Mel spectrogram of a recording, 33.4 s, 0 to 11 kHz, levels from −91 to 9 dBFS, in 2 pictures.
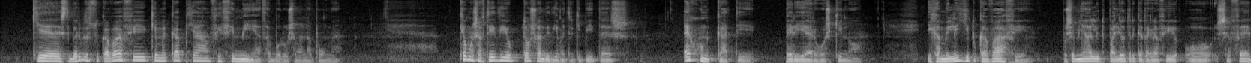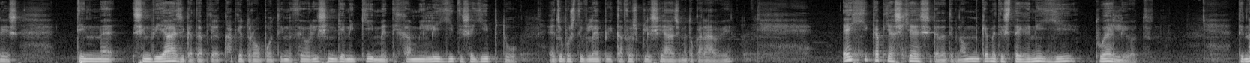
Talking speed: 140 wpm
